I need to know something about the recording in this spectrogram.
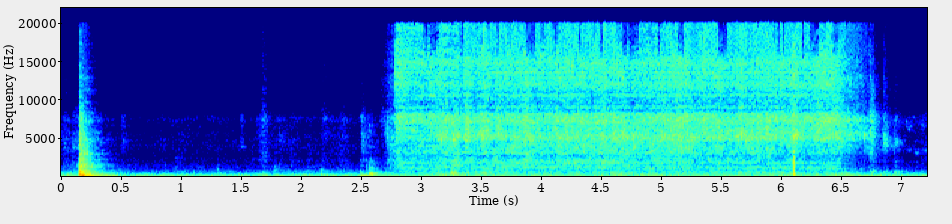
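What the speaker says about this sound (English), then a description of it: "Just make sure it's rinsed off thoroughly." A kitchen tap runs steadily as a tablespoon is rinsed under it, a close hissing stream of water starting after a clunk and a few faint knocks, continuing to the end.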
